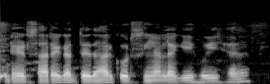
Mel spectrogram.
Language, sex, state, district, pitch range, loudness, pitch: Hindi, male, Jharkhand, Deoghar, 100-105 Hz, -17 LUFS, 100 Hz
